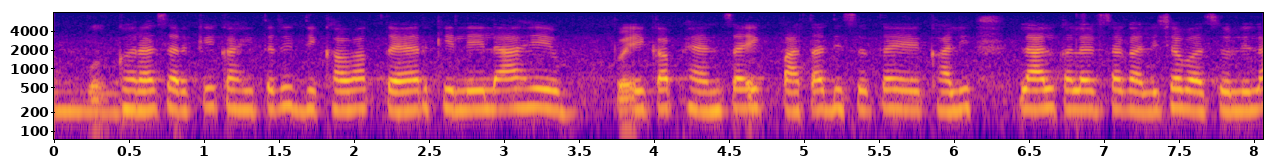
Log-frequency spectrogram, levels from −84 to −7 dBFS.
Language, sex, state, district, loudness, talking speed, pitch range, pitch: Marathi, female, Maharashtra, Pune, -23 LUFS, 165 wpm, 220-235 Hz, 225 Hz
